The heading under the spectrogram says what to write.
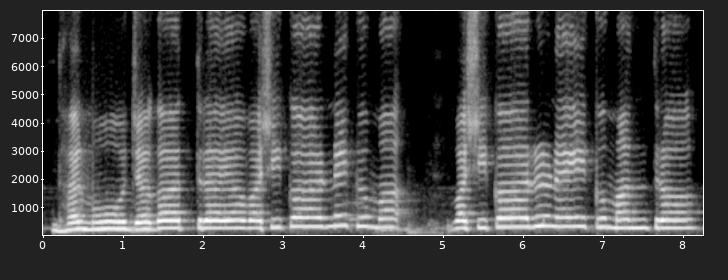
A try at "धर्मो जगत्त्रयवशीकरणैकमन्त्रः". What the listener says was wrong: हाँ इसमें अपने वशी की जो शी में बड़ी की मात्रा है ना, उसको छोटा पढ़ने से ये दिक्कत हुई। उसको बड़ा पढ़ना है। जगत त्रय, ये पूरा त्रय या तक बोलना था उसमें।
